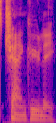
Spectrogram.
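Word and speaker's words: Cianciulli: But now I know her name is Ciancuilli, which is kind of a cool name. Leonarda Ciancuilli was born on April the 18th, 1893.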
